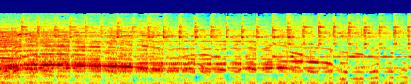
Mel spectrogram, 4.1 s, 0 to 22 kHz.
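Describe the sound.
A large crowd at a November 16th solidarity rally for Bolivia cheers and shouts steadily, with many overlapping voices forming a loud, continuous roar, some high-pitched whoops rising above it.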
